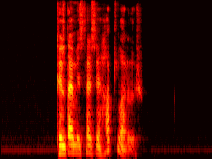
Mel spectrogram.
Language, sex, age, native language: Icelandic, male, 40-49, Icelandic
